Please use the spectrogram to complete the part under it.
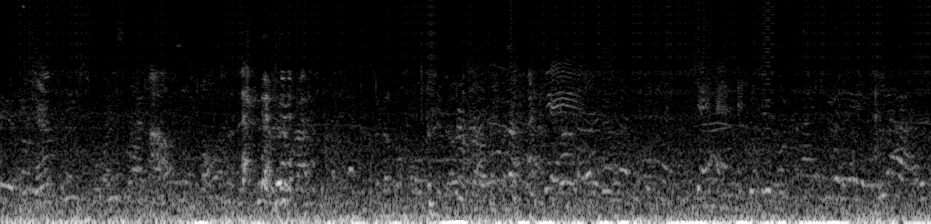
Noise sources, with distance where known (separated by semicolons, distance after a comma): person or small group talking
